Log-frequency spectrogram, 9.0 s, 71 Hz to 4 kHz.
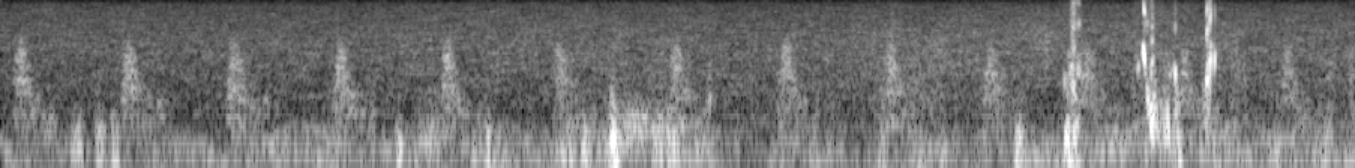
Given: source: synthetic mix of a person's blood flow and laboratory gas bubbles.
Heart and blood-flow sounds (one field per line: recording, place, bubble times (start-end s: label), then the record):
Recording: Doppler ultrasound of blood flow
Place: subclavian vein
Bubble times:
7.08-7.21 s: bubbles
7.54-7.88 s: bubbles
8.00-8.13 s: bubbles
From the record:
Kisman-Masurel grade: 213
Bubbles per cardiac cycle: several, 3 to 8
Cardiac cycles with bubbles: 1 to 10%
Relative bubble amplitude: loud (0.450 to 0.775)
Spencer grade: 1 (occasional bubble signal discernible with the cardiac motion signal, with majority of cardiac periods free of bubbles)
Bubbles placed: anywhere in the cardiac cycle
